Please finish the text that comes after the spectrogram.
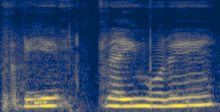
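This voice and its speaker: Woman cooking-vlog host, sore throat, slow measured delivery, fairly high but flat voice, chatty with viewers. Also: low-quality recording. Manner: chatty, addresses viewers as guys, asks for subscribes. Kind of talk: casual cooking vlog narration. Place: home kitchen.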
